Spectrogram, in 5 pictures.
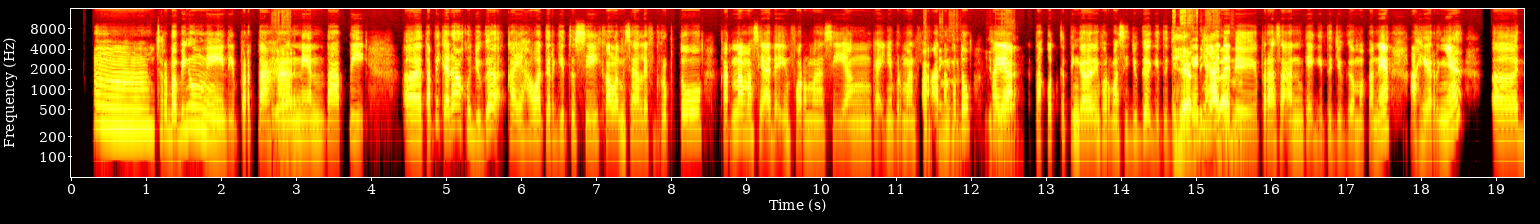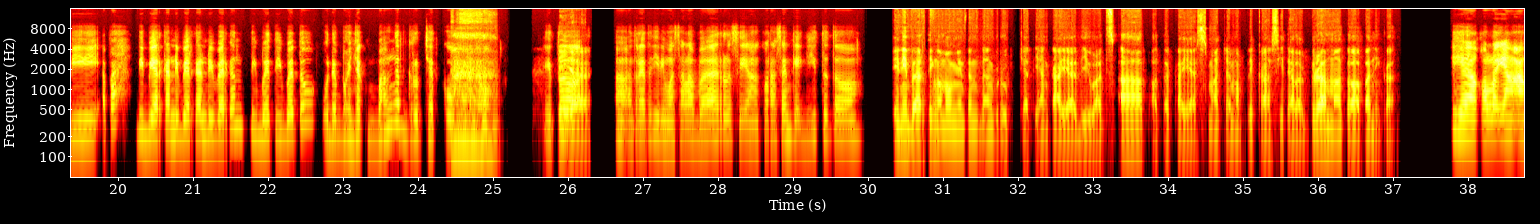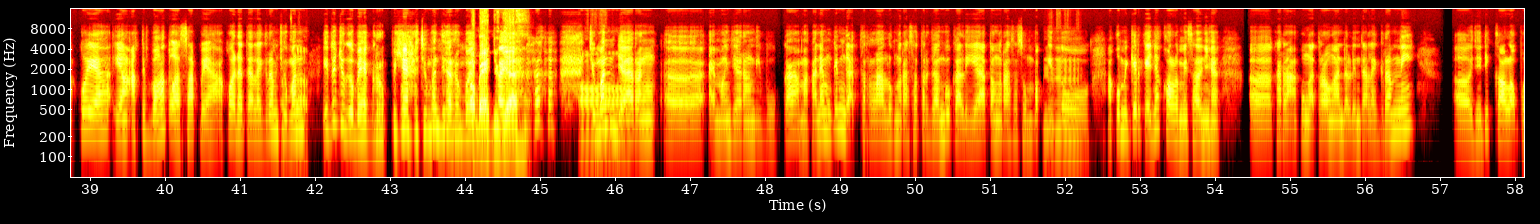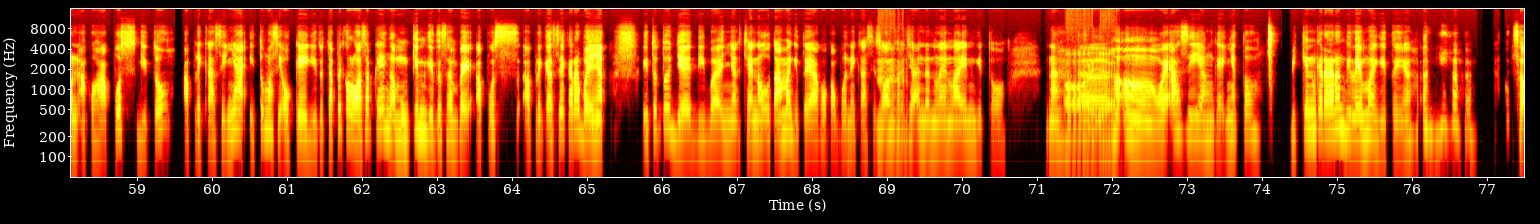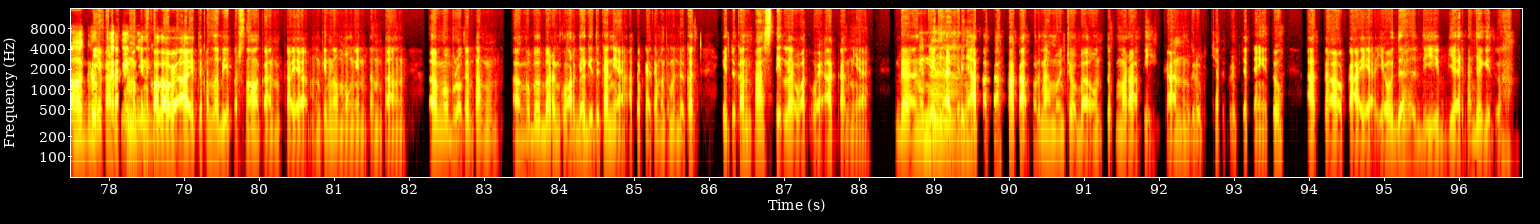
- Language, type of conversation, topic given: Indonesian, podcast, Bagaimana kamu mengelola obrolan grup agar tidak terasa sumpek?
- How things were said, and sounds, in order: in English: "left"; laughing while speaking: "Iya"; laughing while speaking: "banyak"; chuckle; in English: "chat-ku"; tapping; in English: "chat"; laughing while speaking: "grupnya cuman jarang banget"; laugh; chuckle; laughing while speaking: "misalnya"; teeth sucking; in English: "channel"; tongue click; laugh; laughing while speaking: "soal"; in English: "chat"; in English: "chat"; in English: "chat-nya"; chuckle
